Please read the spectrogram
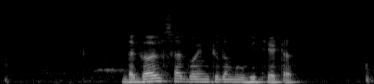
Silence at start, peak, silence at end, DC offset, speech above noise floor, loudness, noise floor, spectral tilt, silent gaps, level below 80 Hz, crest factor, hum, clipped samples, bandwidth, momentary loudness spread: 0.05 s; -16 dBFS; 0.05 s; under 0.1%; 38 dB; -32 LUFS; -69 dBFS; -9 dB/octave; none; -66 dBFS; 18 dB; none; under 0.1%; 11 kHz; 13 LU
